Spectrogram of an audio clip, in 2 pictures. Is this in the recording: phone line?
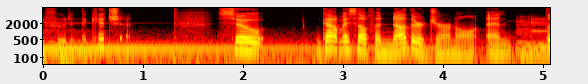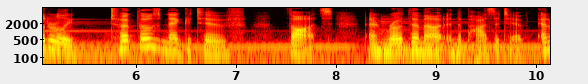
no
